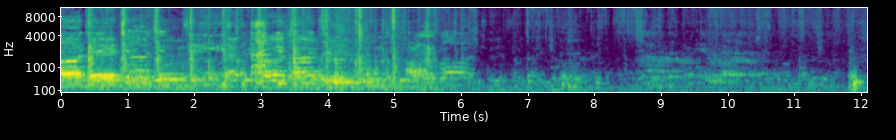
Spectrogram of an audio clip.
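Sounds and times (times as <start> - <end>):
murmur of voices: 0.0 - 11.8.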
